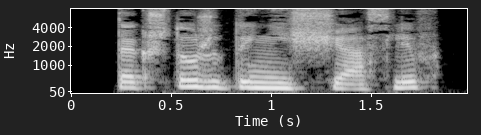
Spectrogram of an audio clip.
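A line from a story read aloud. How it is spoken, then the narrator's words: Hedgehog snorting. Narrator (Russian): фыркнул еж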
